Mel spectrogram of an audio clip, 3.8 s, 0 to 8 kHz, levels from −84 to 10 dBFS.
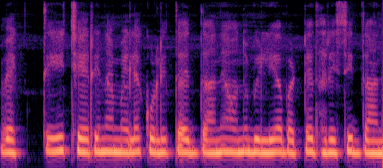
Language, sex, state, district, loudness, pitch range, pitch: Kannada, female, Karnataka, Raichur, -13 LUFS, 185-195 Hz, 190 Hz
